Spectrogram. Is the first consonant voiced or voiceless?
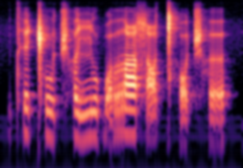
voiceless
